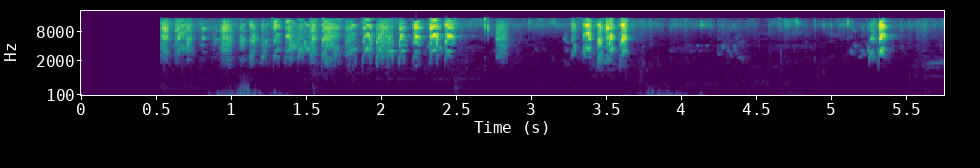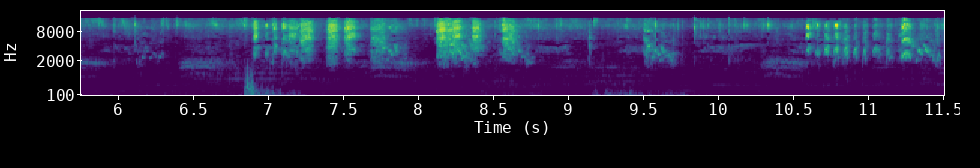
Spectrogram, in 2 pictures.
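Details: Pet lovebirds in India eating and playing with each other, chattering in sharp, high squawks and chirps, broken by soft low thumps.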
